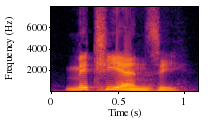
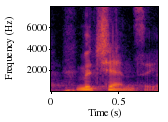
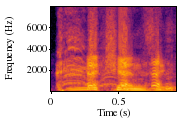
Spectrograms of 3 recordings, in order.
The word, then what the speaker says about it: Michienzi: the names yeah yeah so michienzi no Mackenzie McKenzie you're still screwed to that I still McKenzie yeah we've gotten all kinds of pronunciations over there my favorite is mccheesy that's a pretty cheesy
